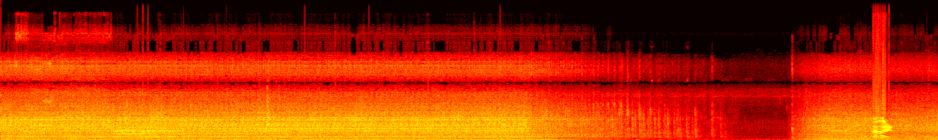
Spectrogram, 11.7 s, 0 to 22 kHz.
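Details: Kubota tractor diesel after the battery connections were redone: steady, even idle knock at constant speed for several seconds, no stumble, then shuts down; E93 code still showing; healthy running.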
